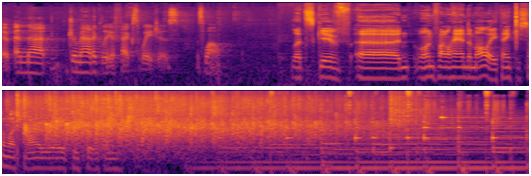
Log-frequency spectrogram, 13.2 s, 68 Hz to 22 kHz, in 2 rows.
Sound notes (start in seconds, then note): 8.0 applause; 9.1 upbeat synthesizer music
